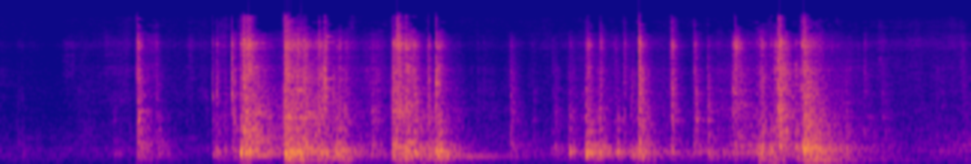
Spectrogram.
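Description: Steel Craftsman tool cabinet drawers being slid shut and pulled open, with a run of clanks and rattles of metal starting about a second in.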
